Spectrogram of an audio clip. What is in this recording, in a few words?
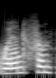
Wind From, ATIS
